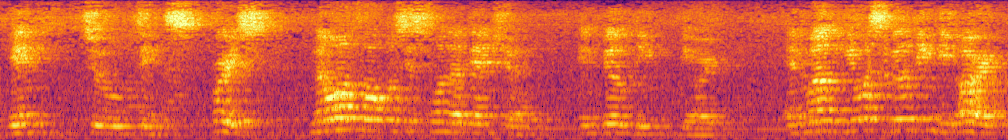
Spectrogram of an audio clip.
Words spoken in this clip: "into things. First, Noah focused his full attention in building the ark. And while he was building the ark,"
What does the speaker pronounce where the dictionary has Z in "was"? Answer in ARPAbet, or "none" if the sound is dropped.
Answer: S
